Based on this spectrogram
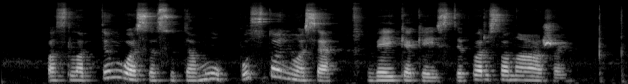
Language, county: Lithuanian, Marijampolė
